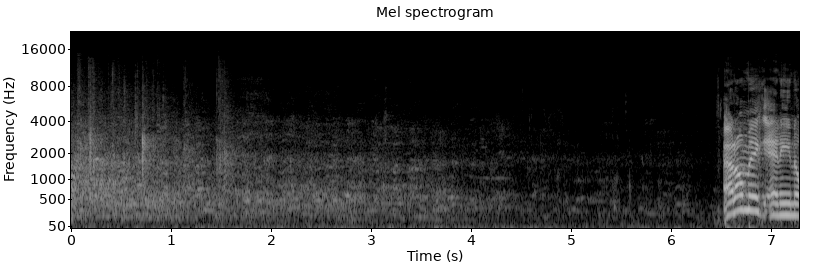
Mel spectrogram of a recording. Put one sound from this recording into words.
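An audience laughs and cheers in a large hall, fading away.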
